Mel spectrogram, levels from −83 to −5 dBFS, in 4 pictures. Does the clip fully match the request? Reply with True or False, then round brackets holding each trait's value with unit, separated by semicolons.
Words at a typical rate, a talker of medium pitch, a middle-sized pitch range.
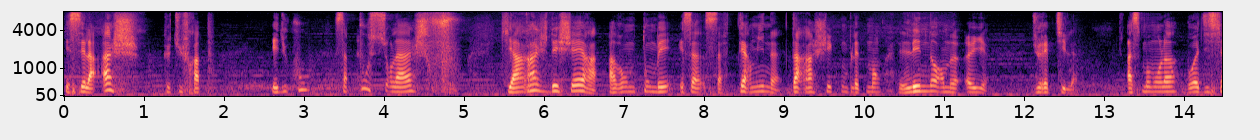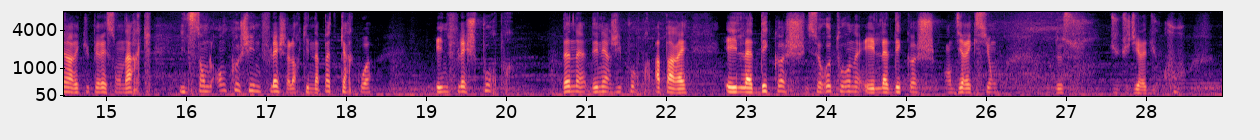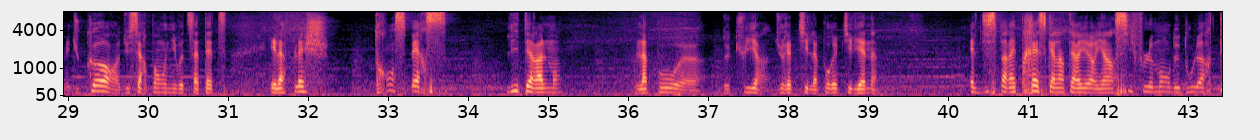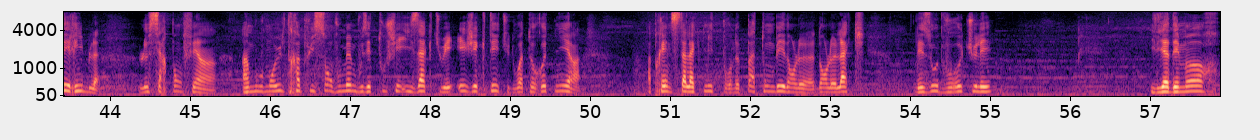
True (160 wpm; 160 Hz; 4.4 semitones)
